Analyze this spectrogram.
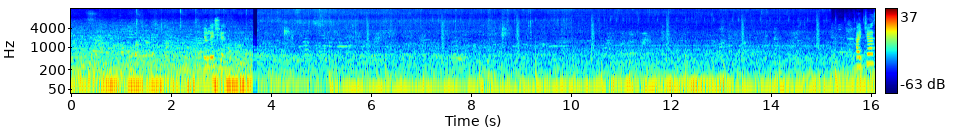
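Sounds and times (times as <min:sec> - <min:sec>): meat sizzling on grill plate: 0:03.7 - 0:15.2.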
